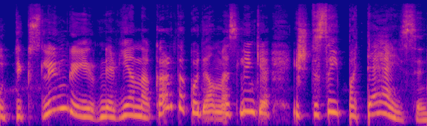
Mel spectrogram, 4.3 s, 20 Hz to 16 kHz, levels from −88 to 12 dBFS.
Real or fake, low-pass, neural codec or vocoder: real; 14.4 kHz; none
